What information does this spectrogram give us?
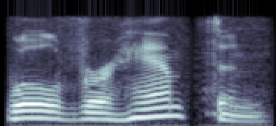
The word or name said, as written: Wolverhampton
